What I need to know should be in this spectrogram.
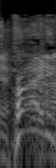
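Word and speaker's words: Pridie: Pretty? We got Pretty in here? No, it's Pridey. It's Pridey.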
